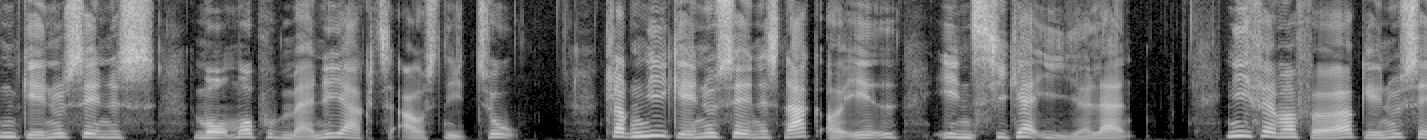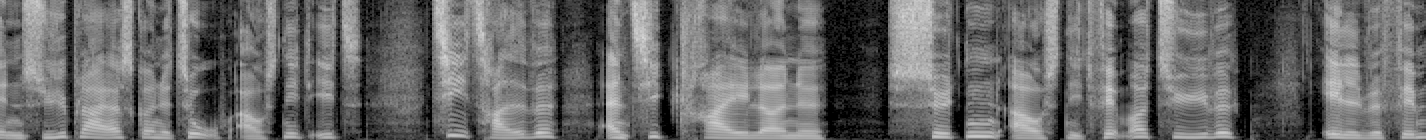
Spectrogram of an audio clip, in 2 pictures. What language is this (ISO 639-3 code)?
dan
